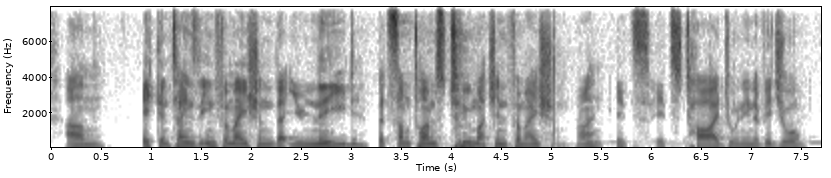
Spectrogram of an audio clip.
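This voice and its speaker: A man's dark, mellow voice in an Australian accent, with lively intonation at a moderate pace. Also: medium pitch for a man. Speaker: network engineer and trainer. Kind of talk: conference presentation.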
